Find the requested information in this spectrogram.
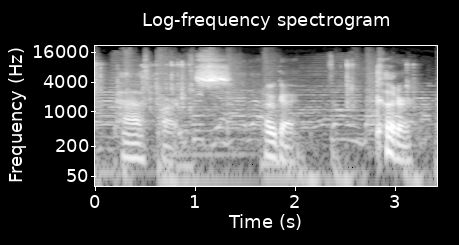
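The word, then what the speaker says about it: cdr: s path Parts okay cutter that's what they call it cutter I love that they told you how to pronounce it big win on that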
